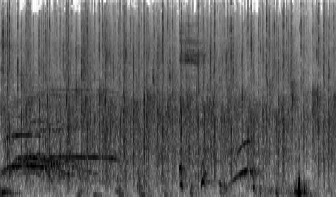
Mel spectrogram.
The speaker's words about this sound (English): Could you please put your hands together for Michelle Brazier?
